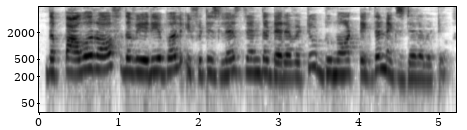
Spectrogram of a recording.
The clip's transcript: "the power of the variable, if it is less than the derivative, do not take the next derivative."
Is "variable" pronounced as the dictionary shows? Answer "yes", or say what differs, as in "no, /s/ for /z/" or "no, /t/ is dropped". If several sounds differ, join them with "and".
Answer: yes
